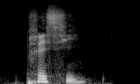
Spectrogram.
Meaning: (adjective) 1. which does not leave doubt; specific, explicit 2. done in a precise and reliable fashion 3. well perceived; sharp 4. demonstrating precision, concision and accuracy
- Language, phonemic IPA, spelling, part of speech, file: French, /pʁe.si/, précis, adjective / noun, Fr-précis.ogg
